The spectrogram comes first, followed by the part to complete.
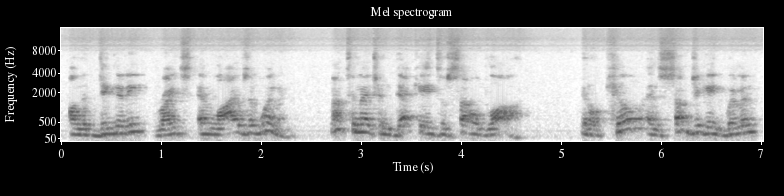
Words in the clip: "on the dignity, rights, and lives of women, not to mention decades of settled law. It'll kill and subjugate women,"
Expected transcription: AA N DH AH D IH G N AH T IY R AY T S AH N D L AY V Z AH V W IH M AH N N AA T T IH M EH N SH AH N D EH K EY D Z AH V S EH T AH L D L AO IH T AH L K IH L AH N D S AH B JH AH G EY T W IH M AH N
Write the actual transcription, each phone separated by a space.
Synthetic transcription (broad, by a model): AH N DH AH D IH G N AH T IY R AY T S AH N L AY V Z AH V W IH M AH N N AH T T IH M EH N SH AH N D EH K EY D Z AH V S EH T L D L AO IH T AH L K IH L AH N S AH B JH AH G EY T W IH M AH N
